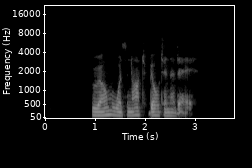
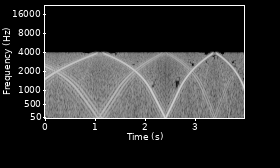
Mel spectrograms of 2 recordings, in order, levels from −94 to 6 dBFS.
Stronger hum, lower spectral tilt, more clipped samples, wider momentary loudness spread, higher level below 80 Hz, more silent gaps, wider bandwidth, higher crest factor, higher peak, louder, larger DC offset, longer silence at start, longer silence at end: neither; about the same, -7 dB/octave vs -7 dB/octave; neither; first, 10 LU vs 2 LU; second, -84 dBFS vs -34 dBFS; neither; first, 6.8 kHz vs 4 kHz; first, 18 dB vs 8 dB; second, -28 dBFS vs -10 dBFS; second, -45 LUFS vs -14 LUFS; neither; first, 0.95 s vs 0 s; first, 0.85 s vs 0 s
